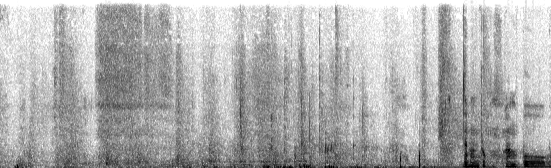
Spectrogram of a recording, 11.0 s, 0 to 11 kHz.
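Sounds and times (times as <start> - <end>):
footsteps on tiled floor: 0.0 - 10.2.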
